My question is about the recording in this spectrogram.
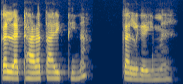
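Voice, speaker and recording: A woman's voice: medium pitch, steady tone, normal speed, muffled recording. A woman earnestly telling a personal story, retelling what others said to her. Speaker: guest sharing a personal testimony.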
